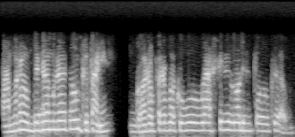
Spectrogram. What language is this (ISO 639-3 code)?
ori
